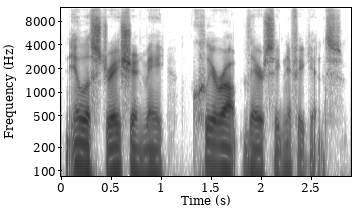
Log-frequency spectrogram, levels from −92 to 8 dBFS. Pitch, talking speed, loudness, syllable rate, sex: 95 Hz, 145 wpm, -18 LUFS, 5.7 syllables/s, male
